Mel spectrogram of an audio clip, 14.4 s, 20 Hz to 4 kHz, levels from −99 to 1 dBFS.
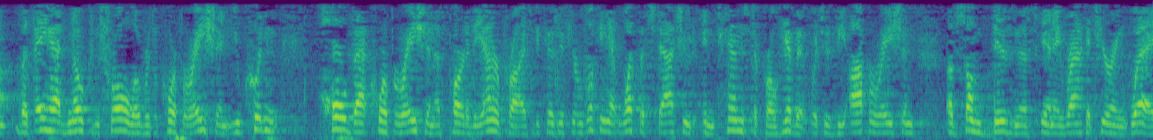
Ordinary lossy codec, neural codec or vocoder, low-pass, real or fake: AAC, 24 kbps; none; 3.6 kHz; real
